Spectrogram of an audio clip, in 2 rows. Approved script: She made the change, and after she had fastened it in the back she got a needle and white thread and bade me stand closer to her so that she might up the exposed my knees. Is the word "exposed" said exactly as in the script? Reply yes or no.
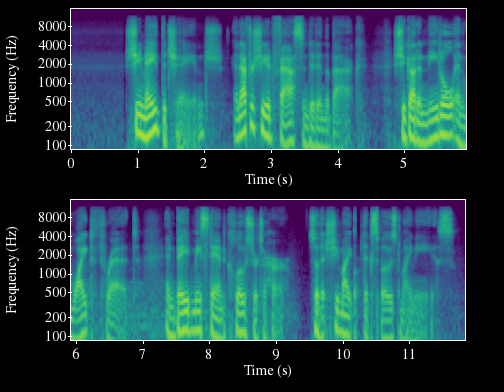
yes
